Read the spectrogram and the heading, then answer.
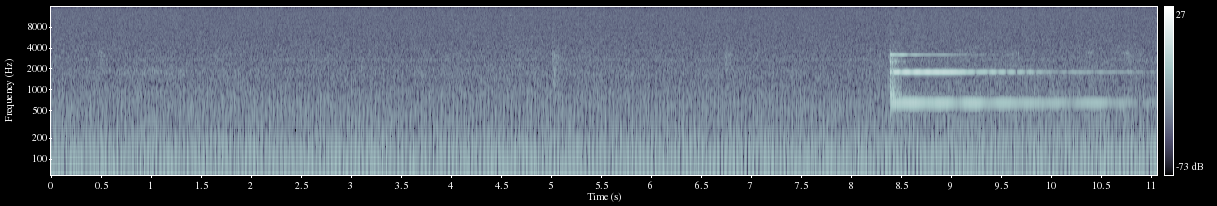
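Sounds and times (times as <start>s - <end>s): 
singing bowl struck during a guided breathing meditation: 8.4s - 11.0s.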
